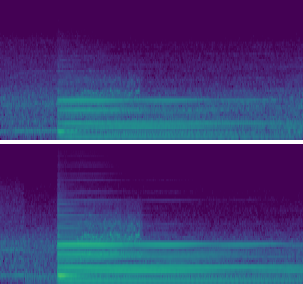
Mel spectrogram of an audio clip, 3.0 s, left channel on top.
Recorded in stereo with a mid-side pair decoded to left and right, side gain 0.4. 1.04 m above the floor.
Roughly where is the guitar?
Ahead right.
